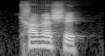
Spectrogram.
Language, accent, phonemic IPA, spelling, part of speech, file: French, France, /kʁa.va.ʃe/, cravacher, verb, LL-Q150 (fra)-cravacher.wav
- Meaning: 1. to quirt, whip (hit with a quirt or whip) 2. to pull one's socks up, knuckle down (work hard)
